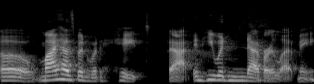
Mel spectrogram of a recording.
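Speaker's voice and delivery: snarky, catty, backhanded put-on tone. Role-playing a snarky acquaintance commenting on hair: acting snarky. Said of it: "Jenna's gonna say something snarky about me".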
